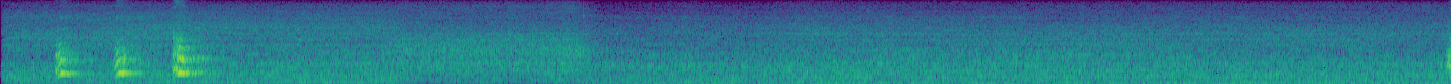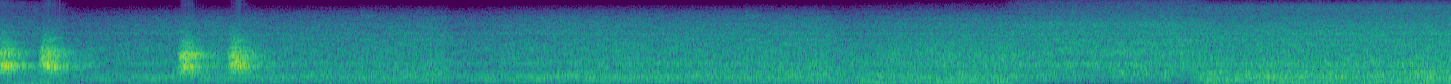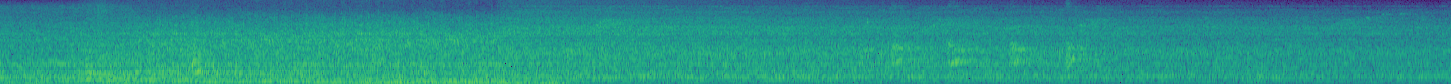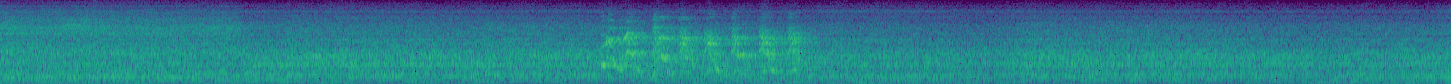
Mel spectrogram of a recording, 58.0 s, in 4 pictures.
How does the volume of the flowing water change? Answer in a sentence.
The loudness of the flowing water goes up, then down.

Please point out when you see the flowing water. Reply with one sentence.
You can hear the flowing water from 0.0 to 58.0 s.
